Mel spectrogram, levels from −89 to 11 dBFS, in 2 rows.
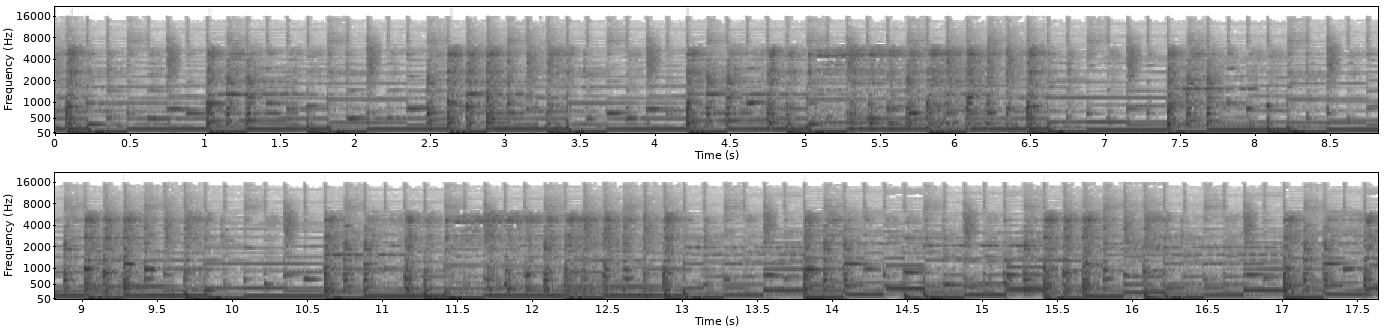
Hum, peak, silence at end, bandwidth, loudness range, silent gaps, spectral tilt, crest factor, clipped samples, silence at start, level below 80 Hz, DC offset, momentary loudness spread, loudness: none; 0 dBFS; 0 s; 16 kHz; 1 LU; none; -4.5 dB/octave; 14 dB; under 0.1%; 0 s; -18 dBFS; under 0.1%; 5 LU; -15 LUFS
